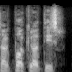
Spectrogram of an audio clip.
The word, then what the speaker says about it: Arpocratis: El nombre de Arpócrates es Arpócrates, pero como mantram es Arpocratis, Arpocratis, y entonces uno se concentra.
